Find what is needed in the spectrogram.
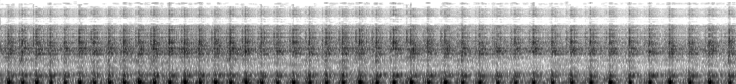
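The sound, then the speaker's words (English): A prize wheel spins in a game: a quiet, rapid, evenly spaced ticking that keeps a steady pace throughout, with no voices. “go ahead and spin the wheel. All right, here we go.”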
